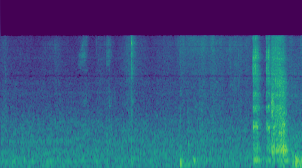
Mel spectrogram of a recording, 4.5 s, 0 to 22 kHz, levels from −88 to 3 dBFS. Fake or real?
real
